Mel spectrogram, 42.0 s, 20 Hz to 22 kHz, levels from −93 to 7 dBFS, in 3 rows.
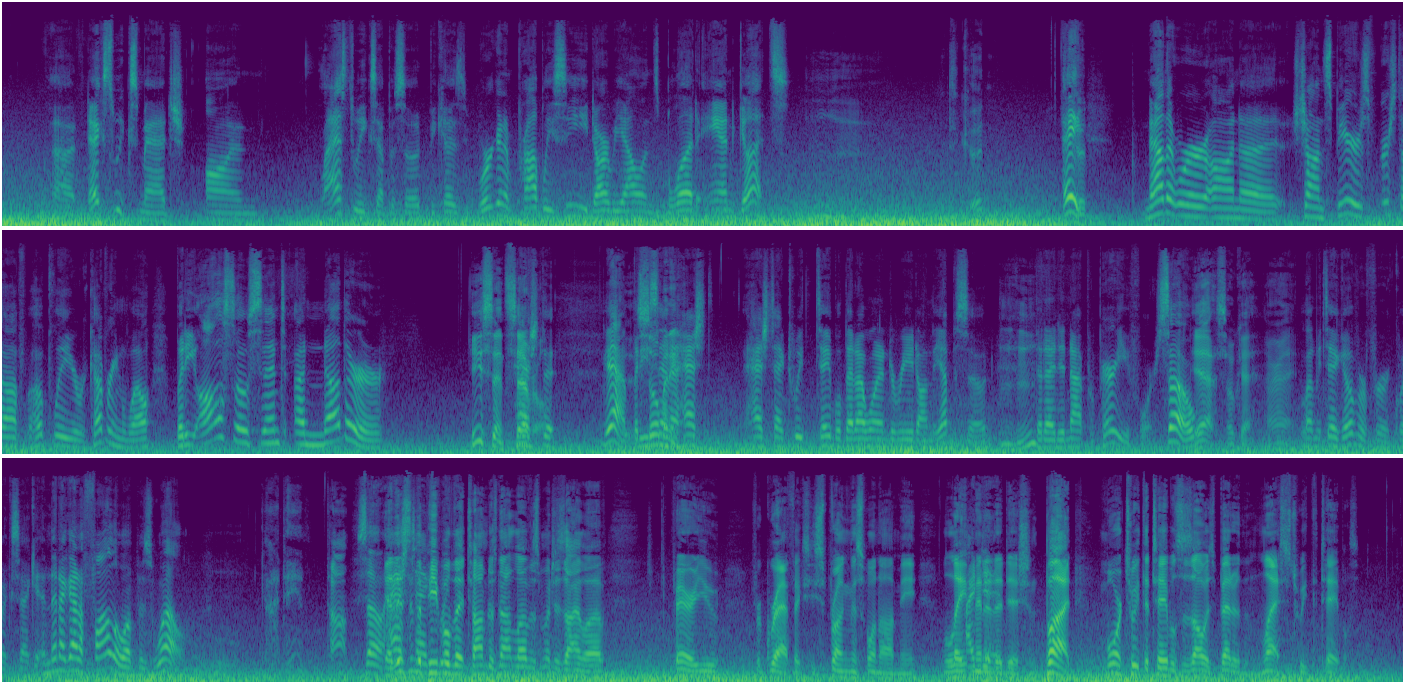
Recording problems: wind noise on the microphone; occasional gusts; 15 dB below the speech

